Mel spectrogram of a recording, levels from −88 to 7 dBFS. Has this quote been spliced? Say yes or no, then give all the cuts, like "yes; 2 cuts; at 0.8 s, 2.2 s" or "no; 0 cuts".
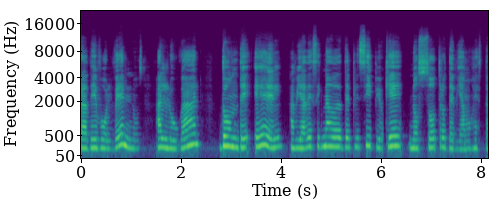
no; 0 cuts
